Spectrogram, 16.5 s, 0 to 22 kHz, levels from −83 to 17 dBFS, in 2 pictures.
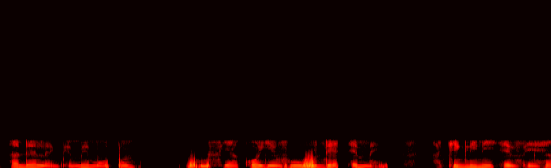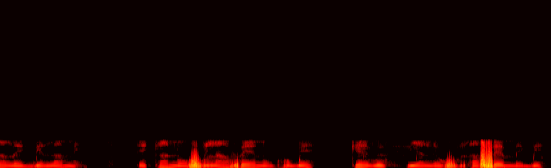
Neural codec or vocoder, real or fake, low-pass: none; real; 3.6 kHz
